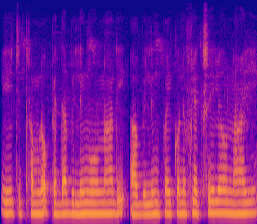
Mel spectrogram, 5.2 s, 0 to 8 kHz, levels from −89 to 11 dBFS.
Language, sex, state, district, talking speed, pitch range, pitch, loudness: Telugu, male, Telangana, Mahabubabad, 130 wpm, 145-150 Hz, 145 Hz, -18 LUFS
